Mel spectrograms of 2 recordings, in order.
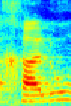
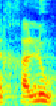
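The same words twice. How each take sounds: First: "chalou" stressed on its first syllable; wrong stress, first syllable. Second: "chalou" stressed on its final "lou"; stress on last syllable. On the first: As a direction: lean on the "cha" of "chalou". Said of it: "Là, il n'est pas en début". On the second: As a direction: land the accent on the "lou" of "chalou". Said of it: "Sur la fin du mot". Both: Shown as a demonstration.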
